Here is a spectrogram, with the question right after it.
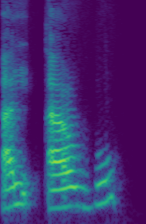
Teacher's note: औरदू कर देते हैं, औरदू नहीं करना। अल अर्दु, आ को आ होंठों को चीरते हुए अदा करना है और रा को पुर करना है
